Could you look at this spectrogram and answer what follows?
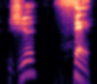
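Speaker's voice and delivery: "je fais" said zhuh FAY, final S silent; French je fais. Shown as a demonstration. Teacher modeling "je fais" for students, silent final S. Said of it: "Notice we don't say that final S".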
